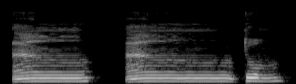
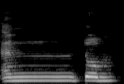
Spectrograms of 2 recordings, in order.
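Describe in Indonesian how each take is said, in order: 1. Nun-nya tersembunyi, lidah mengambang. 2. Nun-nya jelas, ujung lidah menyentuh. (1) "apungkan lidah. Jangan sentuh lagi" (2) "bila dia sentuh je antum, itu adalah huruf yang izhar, bukan ikhfa"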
